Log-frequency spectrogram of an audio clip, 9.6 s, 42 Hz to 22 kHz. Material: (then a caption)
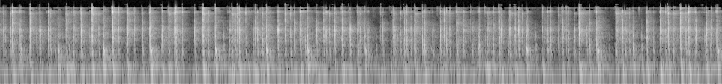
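PBT plastic. Fingertips type fast on a white Keydous NJ80 mechanical keyboard with PBT plastic keycaps. A dense, steady stream of short, crisp key taps with a deep, full low end and quick decay continues throughout the clip.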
